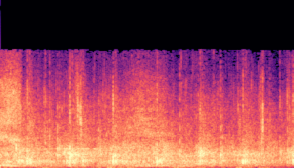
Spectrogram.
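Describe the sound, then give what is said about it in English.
A church audience applauds Pastor John, Angel and the team steadily, many hands clapping in a dense, continuous patter that stays at an even, moderate loudness throughout, with no voices standing out. “Can we give it up for Pastor John?”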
